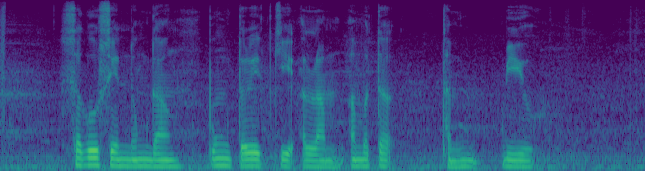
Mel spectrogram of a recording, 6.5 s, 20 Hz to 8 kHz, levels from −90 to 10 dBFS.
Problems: background sounds at intervals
